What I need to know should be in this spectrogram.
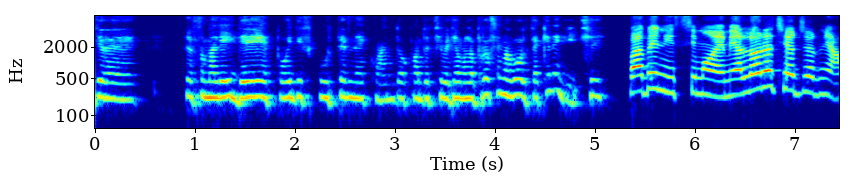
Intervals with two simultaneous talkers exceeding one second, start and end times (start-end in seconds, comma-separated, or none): none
